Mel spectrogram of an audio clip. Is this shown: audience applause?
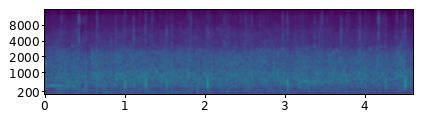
yes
